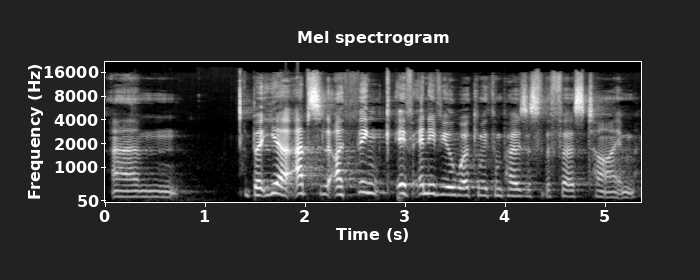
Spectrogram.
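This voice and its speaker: A woman's voice: mid-range voice, animated, fairly quick. A woman speaking conversationally as a guest sound designer on a live panel, answering audience questions. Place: live podcast festival stage in a hall. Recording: reverberant hall at a live event.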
